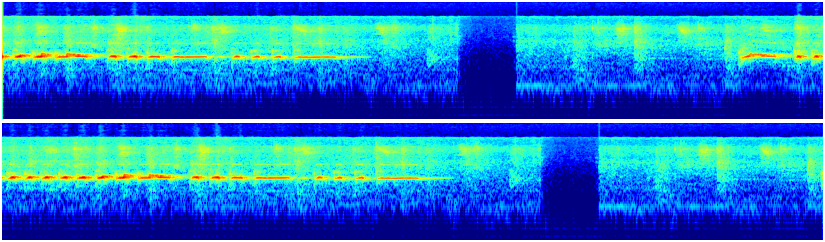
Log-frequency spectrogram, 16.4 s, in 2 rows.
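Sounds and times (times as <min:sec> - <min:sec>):
Bangkok type zebra dove singing quick evenly pulsed coos: 0:00.0 - 0:03.7, 0:07.4 - 0:12.8.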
